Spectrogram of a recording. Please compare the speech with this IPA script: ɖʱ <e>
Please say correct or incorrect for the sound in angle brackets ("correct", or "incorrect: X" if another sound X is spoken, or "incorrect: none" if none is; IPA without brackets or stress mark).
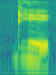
correct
